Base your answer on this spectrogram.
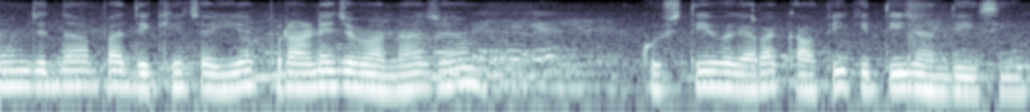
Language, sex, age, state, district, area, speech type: Punjabi, male, 18-30, Punjab, Gurdaspur, urban, spontaneous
